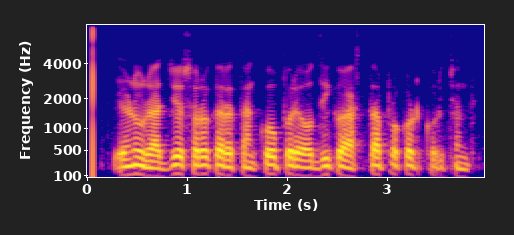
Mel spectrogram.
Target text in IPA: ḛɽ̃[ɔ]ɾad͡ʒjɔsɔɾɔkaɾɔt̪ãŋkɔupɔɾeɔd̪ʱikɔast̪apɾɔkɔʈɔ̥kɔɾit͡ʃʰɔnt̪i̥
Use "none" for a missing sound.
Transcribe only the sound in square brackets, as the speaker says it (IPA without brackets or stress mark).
u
